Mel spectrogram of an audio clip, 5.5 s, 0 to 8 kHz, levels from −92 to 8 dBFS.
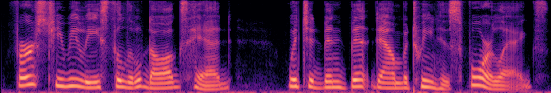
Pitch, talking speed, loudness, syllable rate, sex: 185 Hz, 175 wpm, -17 LUFS, 4.1 syllables/s, female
